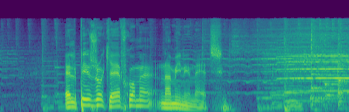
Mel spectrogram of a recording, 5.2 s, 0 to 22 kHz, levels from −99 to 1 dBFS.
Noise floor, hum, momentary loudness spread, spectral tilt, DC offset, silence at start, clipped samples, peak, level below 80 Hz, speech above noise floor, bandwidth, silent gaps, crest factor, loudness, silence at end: -48 dBFS; none; 15 LU; -4 dB/octave; under 0.1%; 0.6 s; under 0.1%; 0 dBFS; -40 dBFS; 30 dB; 12.5 kHz; none; 18 dB; -18 LUFS; 0 s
